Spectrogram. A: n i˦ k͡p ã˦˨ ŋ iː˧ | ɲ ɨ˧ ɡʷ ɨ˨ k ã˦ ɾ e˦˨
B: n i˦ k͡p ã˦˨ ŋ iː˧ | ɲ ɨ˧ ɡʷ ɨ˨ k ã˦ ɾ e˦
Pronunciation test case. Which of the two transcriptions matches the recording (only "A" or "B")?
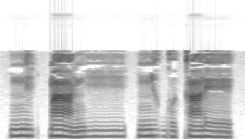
A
